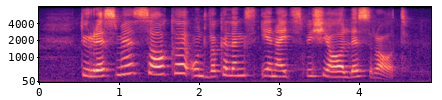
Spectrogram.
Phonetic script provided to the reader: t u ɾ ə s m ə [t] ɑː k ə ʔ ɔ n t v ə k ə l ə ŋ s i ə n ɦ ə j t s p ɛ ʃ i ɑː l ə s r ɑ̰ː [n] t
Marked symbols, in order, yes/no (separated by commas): no, no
